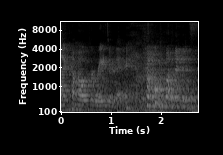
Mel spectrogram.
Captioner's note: laughs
